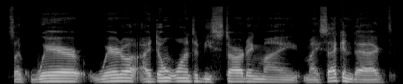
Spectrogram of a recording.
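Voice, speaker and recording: Speaking at normal speed in a medium, slightly mellow voice, a twenty-something livestream host chats casually and reads out viewer comments. The audio is clean, echo-free studio sound, and his reflective rambling is peppered with fillers and restarts.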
